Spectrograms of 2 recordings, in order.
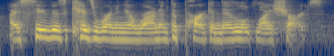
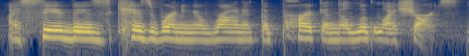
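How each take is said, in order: First: It is said fast. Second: It is said at moderate speed.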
